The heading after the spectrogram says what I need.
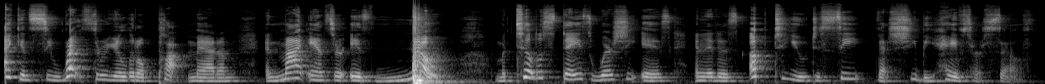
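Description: A woman voicing a huge, bullying headmistress who shouts, barks and sneers at everyone. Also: medium pitch, expressive, measured pace, a little hiss or hum, close to an everyday voice. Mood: blustering. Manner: shouting, barking, scornful.

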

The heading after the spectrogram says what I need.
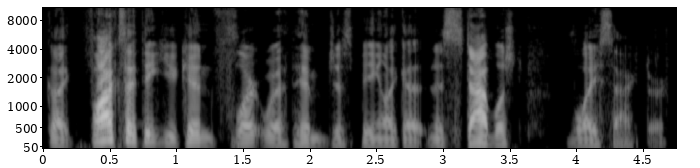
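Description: A man co-hosting a podcast in casual chat, animated and jokey, often slipping into silly impressions. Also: medium pitch, moderate pace, dry recording. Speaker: podcast co-host.

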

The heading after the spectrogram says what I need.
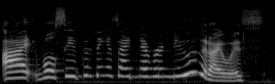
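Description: A woman's voice: extremely high pitch, very animated, fairly quick, pushed and bright. A woman co-hosting a podcast, chatting casually about a TV show with rambling, self-deprecating asides. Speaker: podcast co-host.

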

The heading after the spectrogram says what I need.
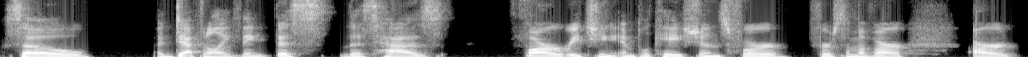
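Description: A woman teacher co-hosting a podcast, talking thoughtfully in a casual chat. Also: on the low side. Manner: thoughtful, with fillers and restarts, warm agreement.

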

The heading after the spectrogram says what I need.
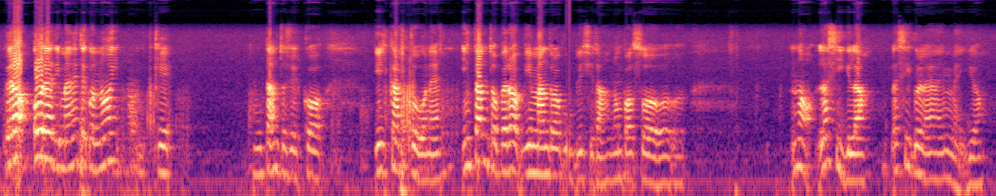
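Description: Casting note: woman host, slightly low voice, chatty, reads verse with emphasis, faint hiss behind. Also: a little slow, sharp tone, rough recording. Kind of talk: casual broadcast chat and rhymed joke reading.

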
